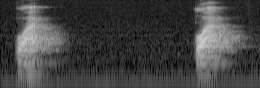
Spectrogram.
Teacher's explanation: it is a stop k we don't say black we make the position and stop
